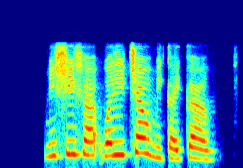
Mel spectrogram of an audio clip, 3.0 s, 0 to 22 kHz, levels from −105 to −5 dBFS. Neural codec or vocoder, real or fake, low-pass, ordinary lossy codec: vocoder, 44.1 kHz, 128 mel bands, Pupu-Vocoder; fake; 7.2 kHz; Opus, 16 kbps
